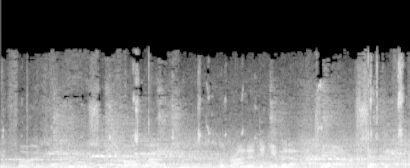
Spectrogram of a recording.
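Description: A basketball bouncing on a hardwood court in live game audio, with background music and a steady bass line under it.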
